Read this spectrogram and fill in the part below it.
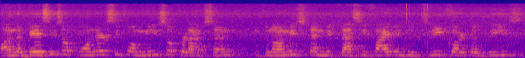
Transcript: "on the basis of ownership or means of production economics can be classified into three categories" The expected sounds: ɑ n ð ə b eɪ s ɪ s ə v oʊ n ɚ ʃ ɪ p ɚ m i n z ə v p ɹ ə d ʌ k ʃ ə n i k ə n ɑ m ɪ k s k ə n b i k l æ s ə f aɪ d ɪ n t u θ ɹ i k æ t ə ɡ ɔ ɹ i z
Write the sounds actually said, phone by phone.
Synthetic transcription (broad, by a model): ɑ n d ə b eɪ s ɪ s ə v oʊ n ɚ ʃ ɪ f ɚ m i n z ə v p ɹ ə d ʌ k ʃ ə n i k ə n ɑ m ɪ k s k ə n b i k l æ s ə f aɪ d ɪ n t u t ɹ i k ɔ t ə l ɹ i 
